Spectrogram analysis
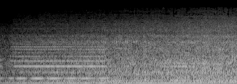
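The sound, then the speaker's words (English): Trucks idling outside a container yard in Portland, Oregon, on a weekday morning: a steady, dense low engine rumble, with a faint humming tone that drops away partway through. “It's a weekday morning, and a tangle of trucks idles outside a container yard in Portland, Oregon.”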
